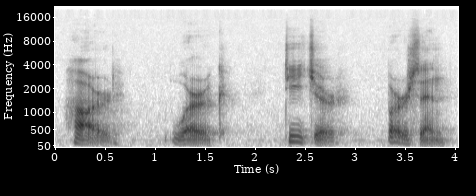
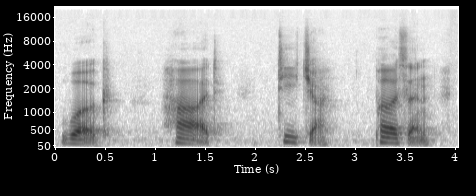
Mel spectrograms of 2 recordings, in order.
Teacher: American accent is a rhotic accent, which means you must enunciate the R sound and you must say it deep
